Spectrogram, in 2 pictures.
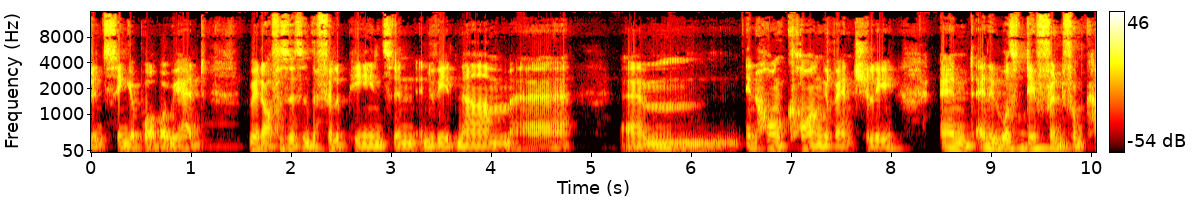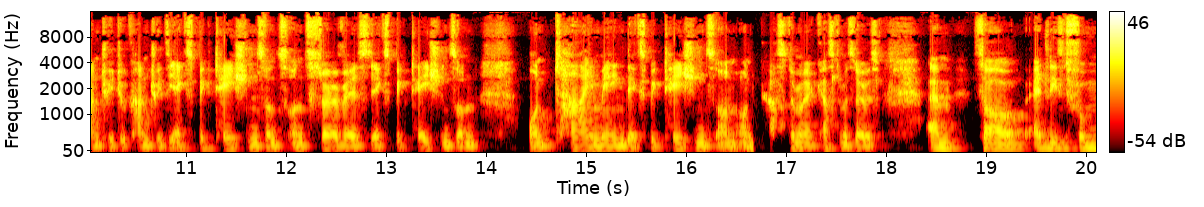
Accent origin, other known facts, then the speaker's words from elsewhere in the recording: Germany; also born or lived in United States; I'm German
